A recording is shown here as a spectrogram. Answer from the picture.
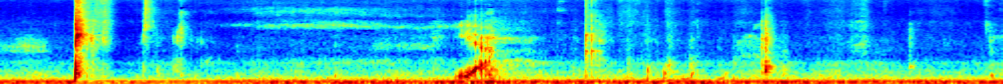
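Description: Marble-sealed glass soda bottle (Ramune-style peach soda) opened with a single sharp pop about a second in as the glass marble is pushed into the neck, followed by a faint fizz. Near the middle there is a brief hum of a voice, then small clinks as she drinks from the bottle, over a steady low hum.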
